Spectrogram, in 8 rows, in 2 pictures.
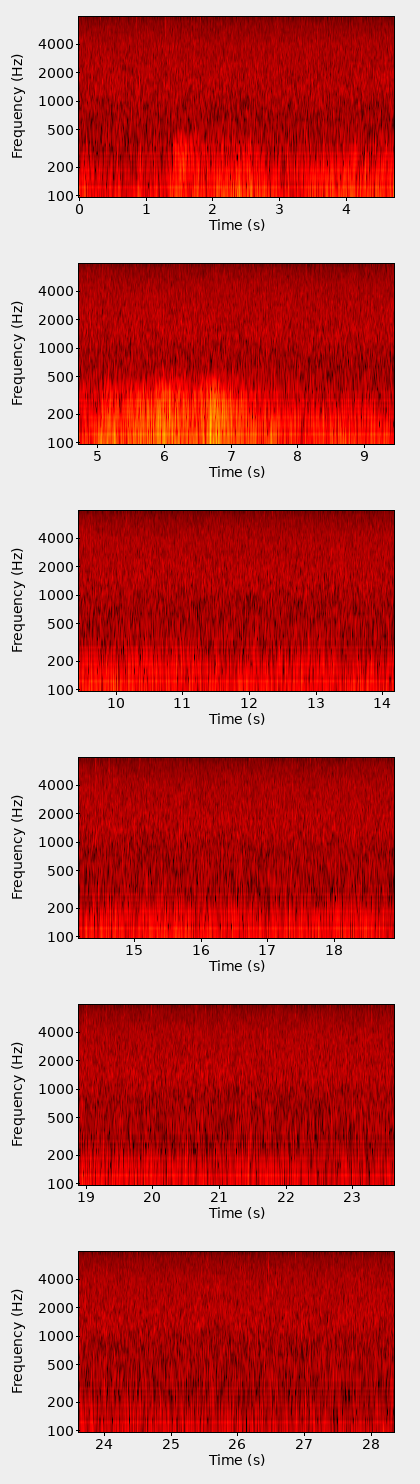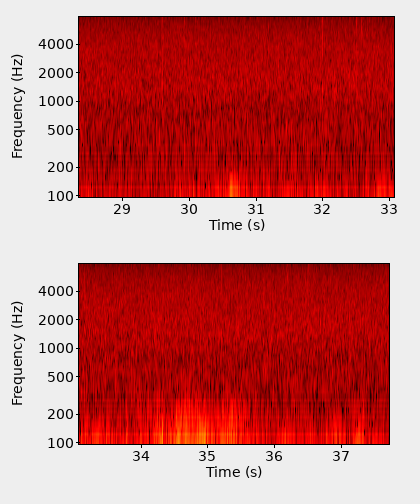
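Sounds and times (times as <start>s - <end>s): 
summer thunderstorm rain under tree canopy: 0.0s - 37.7s.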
